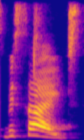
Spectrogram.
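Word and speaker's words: beside: Before toss compound প্রিপজিশননাদার বিসাইড এই বিসাইড শব্দটি আমরা কি দিয়ে পাই? By plus সাইড। আমরা এখানেও বাই এর কোন উচ্চারণ কিন্তু পাই না।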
